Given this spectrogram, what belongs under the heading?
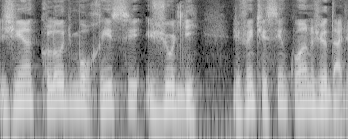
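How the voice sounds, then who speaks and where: A man's medium-pitched, somewhat breathy voice at a moderate pace, with lively intonation. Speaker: radio reporter. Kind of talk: news report.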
